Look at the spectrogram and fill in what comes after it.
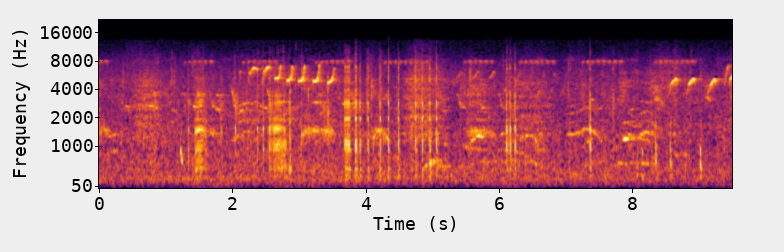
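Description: Birds chirping faintly. A quick run of high, falling notes comes about two seconds in and again near the end, with softer, lower squeaky calls and a few short clicks between.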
